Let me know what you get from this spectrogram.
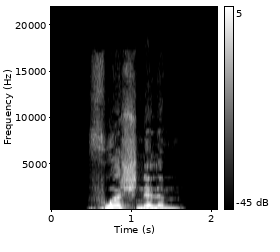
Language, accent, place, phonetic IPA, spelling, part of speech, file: German, Germany, Berlin, [ˈfoːɐ̯ˌʃnɛləm], vorschnellem, adjective, De-vorschnellem.ogg
- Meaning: strong dative masculine/neuter singular of vorschnell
